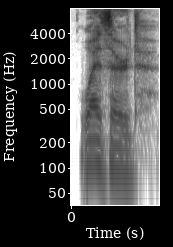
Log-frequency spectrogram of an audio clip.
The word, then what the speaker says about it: weathered: Weathered sounds like weather. The ea sounds like feather.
